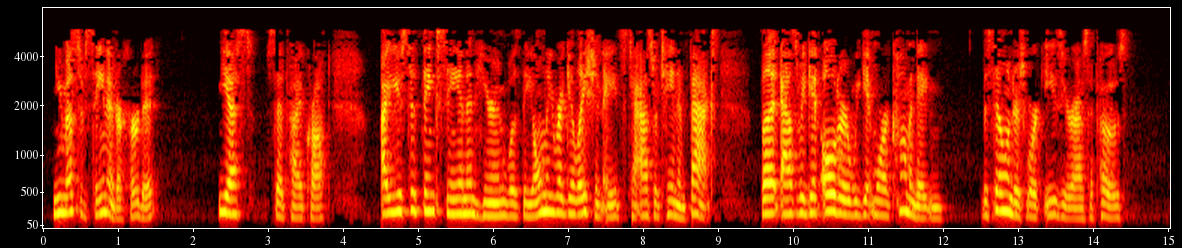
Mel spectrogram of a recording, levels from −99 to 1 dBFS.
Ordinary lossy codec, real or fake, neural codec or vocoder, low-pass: MP3, 24 kbps; real; none; 7.2 kHz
